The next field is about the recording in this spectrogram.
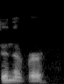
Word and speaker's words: Guinevere: Also, I think it's Guinevere. That's how you pronounce her name. – Now, her skill set? Guinevere? I feel like I'm going to solve. Guinevere. Okay. Guinevere. – Like Jennifer, but with a V.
